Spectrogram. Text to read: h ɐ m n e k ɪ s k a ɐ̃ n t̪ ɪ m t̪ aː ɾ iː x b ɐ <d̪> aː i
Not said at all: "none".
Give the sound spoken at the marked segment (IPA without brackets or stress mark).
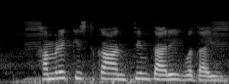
t̪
